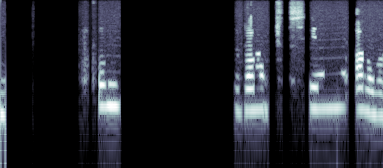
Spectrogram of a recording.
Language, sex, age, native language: Icelandic, male, 7, Polish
